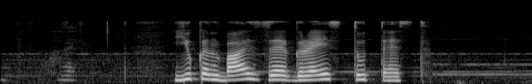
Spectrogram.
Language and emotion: Russian, neutral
